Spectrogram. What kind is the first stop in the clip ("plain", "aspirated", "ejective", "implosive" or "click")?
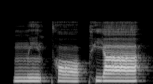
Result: aspirated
